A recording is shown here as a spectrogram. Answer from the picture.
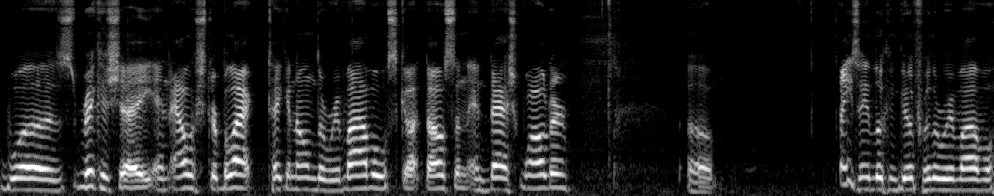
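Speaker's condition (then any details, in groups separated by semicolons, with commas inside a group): No condition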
